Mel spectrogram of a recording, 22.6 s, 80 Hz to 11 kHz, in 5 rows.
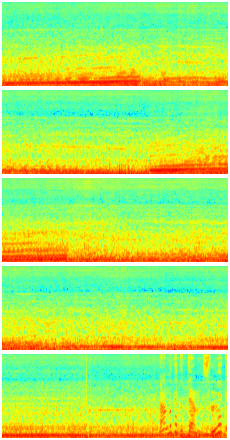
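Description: A Yamaha R1 motorcycle revs and downshifts on a mountain road ride to Murree, its engine pitch climbing and dropping in loud, close bursts between gear changes, with a rider talking over it.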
